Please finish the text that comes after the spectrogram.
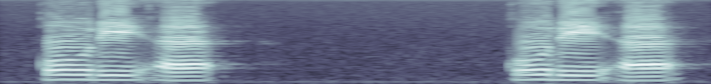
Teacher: قاف مستعلیہ ہے پر پڑھا جائے گا. را زیر کی وجہ سے باریک پڑھا جائے گا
